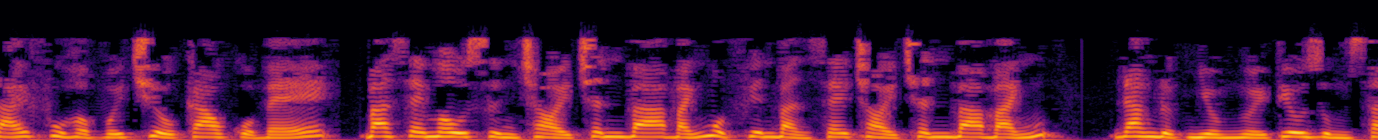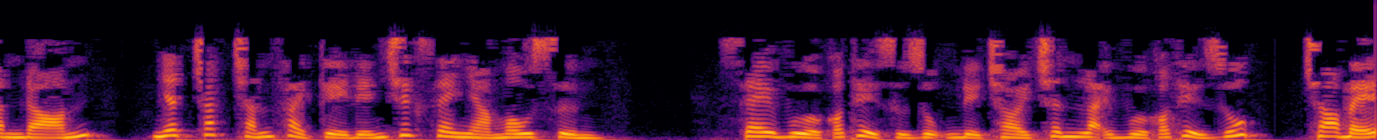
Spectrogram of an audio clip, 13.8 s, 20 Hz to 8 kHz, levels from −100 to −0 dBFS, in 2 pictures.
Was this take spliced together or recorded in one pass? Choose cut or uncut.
cut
